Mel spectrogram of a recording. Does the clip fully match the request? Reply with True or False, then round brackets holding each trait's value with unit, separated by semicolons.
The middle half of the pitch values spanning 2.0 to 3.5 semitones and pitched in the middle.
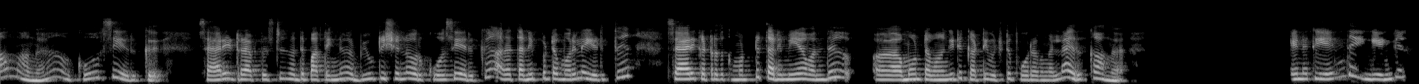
False (2.9 semitones; 235 Hz)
